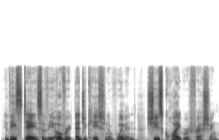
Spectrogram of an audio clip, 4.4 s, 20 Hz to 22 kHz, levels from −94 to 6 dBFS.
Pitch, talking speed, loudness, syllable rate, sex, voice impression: 130 Hz, 165 wpm, -18 LUFS, 5.3 syllables/s, male, masculine, adult-like, tensed, slightly powerful, bright, fluent, intellectual, calm, friendly, unique, lively, slightly modest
